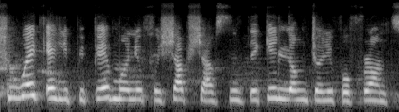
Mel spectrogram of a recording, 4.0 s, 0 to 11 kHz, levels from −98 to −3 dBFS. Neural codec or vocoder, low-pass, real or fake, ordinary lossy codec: none; 7.2 kHz; real; Opus, 32 kbps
